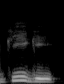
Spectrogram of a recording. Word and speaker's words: Guigui: that version, but the pronunciation is Gigi. It's kind of like, Gigi, okay. yeah, it's kind of like the like um, two gis, two karate gis, Gigi.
